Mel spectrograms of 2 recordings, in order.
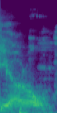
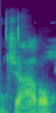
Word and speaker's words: Jodl: how I would pronounce J O D L is yodel. It is yodel.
